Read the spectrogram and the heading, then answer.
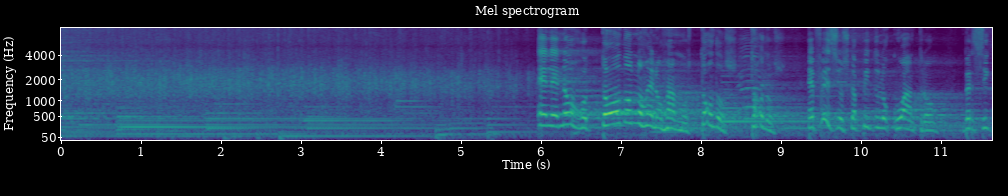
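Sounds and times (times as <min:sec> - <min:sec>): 
audience applause: 0:00.0 - 0:06.0
speech: 0:06.0 - 0:11.6.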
